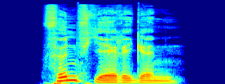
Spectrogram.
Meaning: inflection of fünfjährig: 1. strong genitive masculine/neuter singular 2. weak/mixed genitive/dative all-gender singular 3. strong/weak/mixed accusative masculine singular 4. strong dative plural
- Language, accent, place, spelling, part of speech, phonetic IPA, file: German, Germany, Berlin, fünfjährigen, adjective, [ˈfʏnfˌjɛːʁɪɡn̩], De-fünfjährigen.ogg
